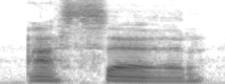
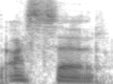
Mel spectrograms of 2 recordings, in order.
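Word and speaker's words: hacer: in Spanish is AER and it has a silent h it's h a c e r so in most of Spain actually that would sound a but AER in most of the Spanish speaking world what verb type is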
